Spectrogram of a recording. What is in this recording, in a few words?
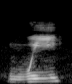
short voyels arabic alphabet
